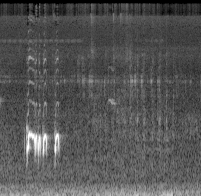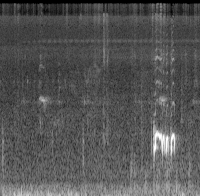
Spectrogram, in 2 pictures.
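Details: Zebra dove, a bird wanted by collectors, giving two brief cooing phrases of three to four soft notes, six seconds apart, over low background rumble and faint high chirps.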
